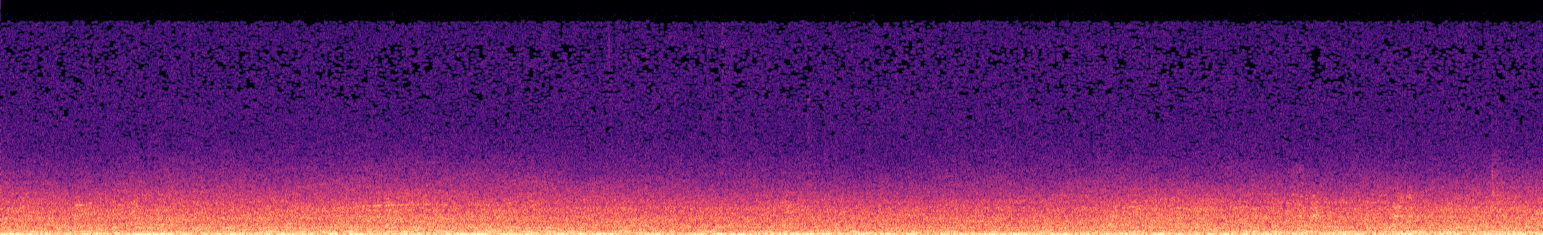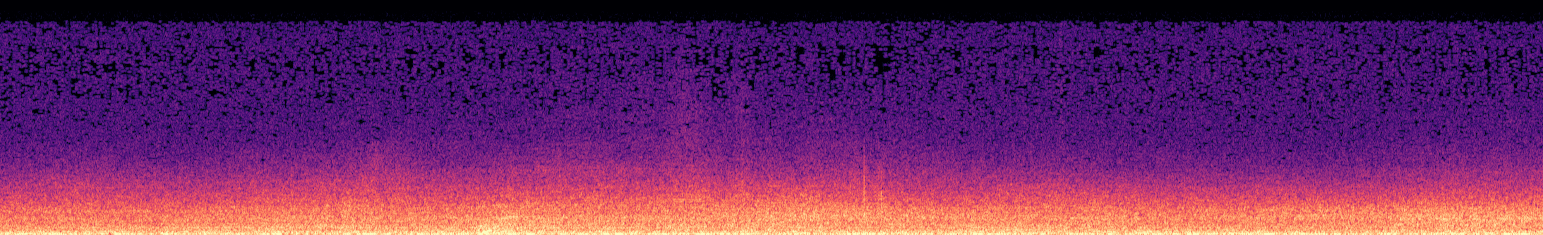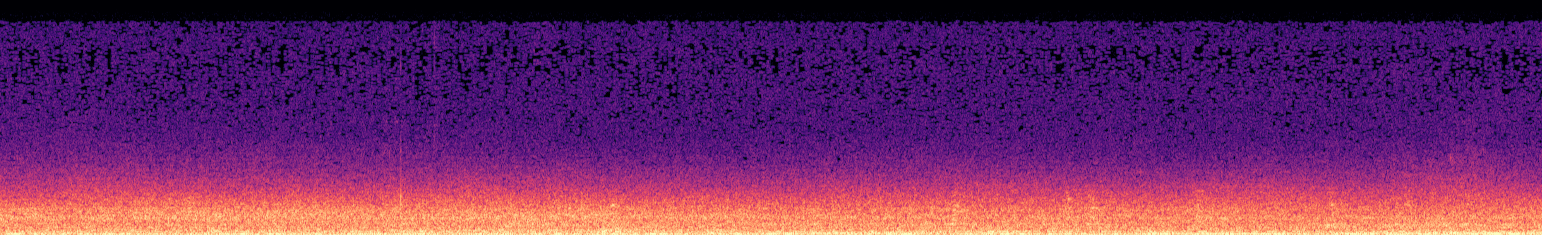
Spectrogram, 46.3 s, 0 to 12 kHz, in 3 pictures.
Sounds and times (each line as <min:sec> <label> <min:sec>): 0:09.2 distant light traffic 0:46.2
